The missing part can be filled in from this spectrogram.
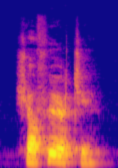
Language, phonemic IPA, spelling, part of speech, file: Dutch, /ʃoˈførcə/, chauffeurtje, noun, Nl-chauffeurtje.ogg
- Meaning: diminutive of chauffeur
